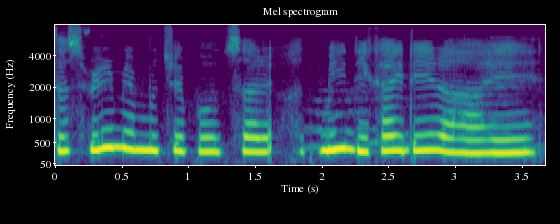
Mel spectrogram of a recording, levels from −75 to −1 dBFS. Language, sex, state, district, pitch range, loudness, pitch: Hindi, female, Arunachal Pradesh, Papum Pare, 300-330 Hz, -10 LUFS, 315 Hz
